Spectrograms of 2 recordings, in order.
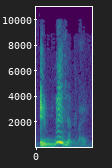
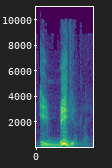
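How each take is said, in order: First: Said in the usual way. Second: Loud, falling "Immediately."; preacher driving home "Immediately."; forceful. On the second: Acted. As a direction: hit "Immediately." hard and drop it. Preacher repeats word for emphasis.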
